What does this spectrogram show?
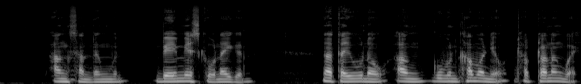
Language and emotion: Bodo, sad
